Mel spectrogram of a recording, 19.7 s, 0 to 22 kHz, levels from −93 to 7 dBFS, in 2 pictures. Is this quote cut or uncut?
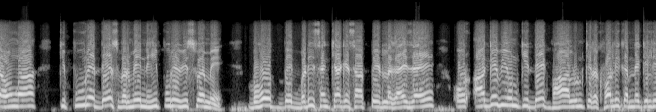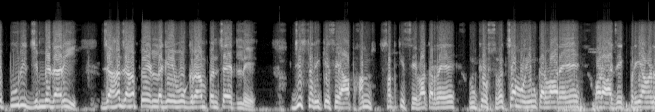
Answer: cut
